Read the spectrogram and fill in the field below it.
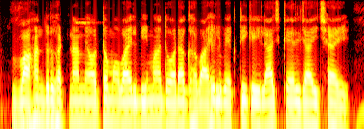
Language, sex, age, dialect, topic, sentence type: Magahi, male, 25-30, Western, banking, statement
